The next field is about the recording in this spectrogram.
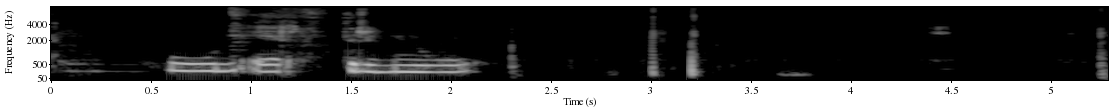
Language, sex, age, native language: Icelandic, male, 10, Icelandic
